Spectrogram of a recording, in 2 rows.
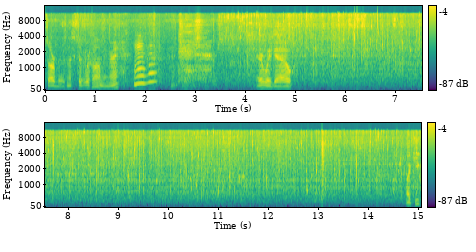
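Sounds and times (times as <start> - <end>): water pouring into bag: 3.4 - 15.0.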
